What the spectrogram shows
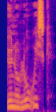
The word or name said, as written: ønologisk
